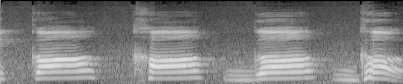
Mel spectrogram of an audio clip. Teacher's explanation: હવે ગુજરાતીની અંદર જે કંઠ્ય વ્યંજનો છે એટલે કે જે વ્યંજનના ઉચ્ચારણ વખતે જીભનો પાછળનો ભાગ ઊંચો થઈને જે કંઠના આગળના ભાગને એટલે કે કોમળ જે તાળું છે તેને અડે અથવા તો તેને સ્પર્શે તેને કંઠ્ય વ્યંજન કહેવામાં આવે છે.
